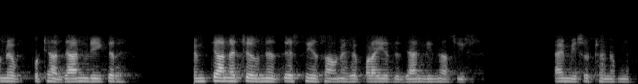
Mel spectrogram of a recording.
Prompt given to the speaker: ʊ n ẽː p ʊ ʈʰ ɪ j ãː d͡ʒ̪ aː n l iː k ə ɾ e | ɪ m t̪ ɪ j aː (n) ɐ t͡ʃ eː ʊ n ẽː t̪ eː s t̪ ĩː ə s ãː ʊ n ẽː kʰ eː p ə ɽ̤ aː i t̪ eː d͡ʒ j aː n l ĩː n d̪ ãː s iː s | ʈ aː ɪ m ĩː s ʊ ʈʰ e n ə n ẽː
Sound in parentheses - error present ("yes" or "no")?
no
